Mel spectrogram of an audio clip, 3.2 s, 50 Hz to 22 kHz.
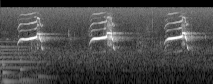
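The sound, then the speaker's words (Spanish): A Harris's hawk calls three times at a steady pace, each a short, harsh, rasping screech about a second apart, clear against a quiet background. “Si bien la mayoría de las aves rapaces son solitarias, el aguililla rojinegra vive y caza en grupos de entre 2 y 6 individuos.”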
